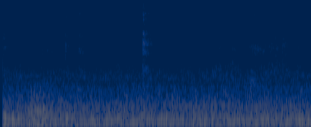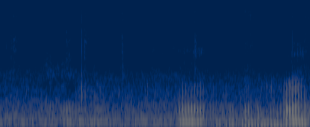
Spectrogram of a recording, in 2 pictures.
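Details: Siamese cat purring, a soft continuous low rumble throughout with faint clicks and rustles, growing louder toward the end.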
